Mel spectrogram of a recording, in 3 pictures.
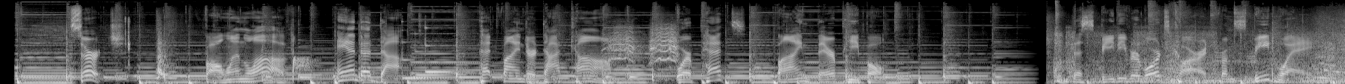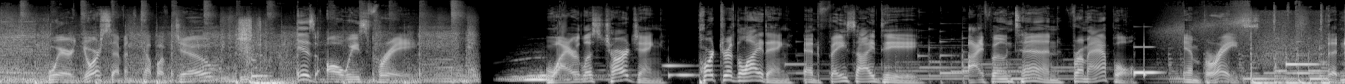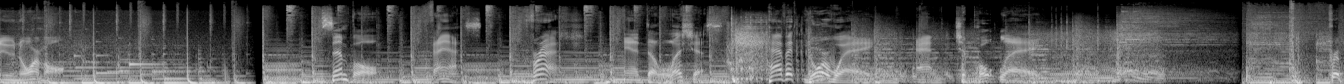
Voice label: Commercial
